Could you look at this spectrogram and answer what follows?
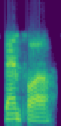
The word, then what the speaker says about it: samphire: How do you say samphire fish? What's that one? – Samphire. So I mentioned briefly before samphire.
